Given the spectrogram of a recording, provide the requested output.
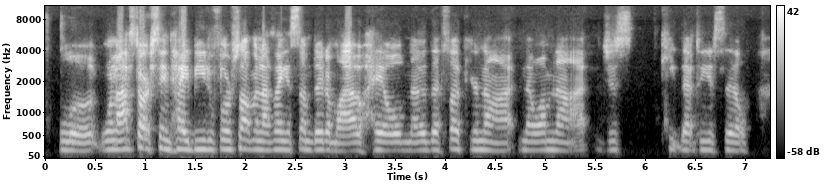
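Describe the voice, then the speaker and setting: An animated woman with an Alabama accent at a fairly quick pace, medium pitch, in a dry, close sound with no echo. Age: 40s. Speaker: livestream host. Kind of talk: casual livestream chat.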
